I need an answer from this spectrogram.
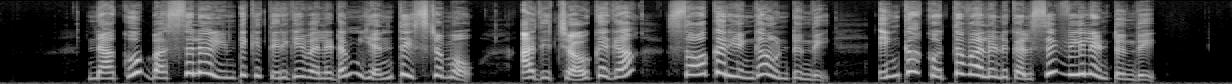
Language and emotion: Telugu, happy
